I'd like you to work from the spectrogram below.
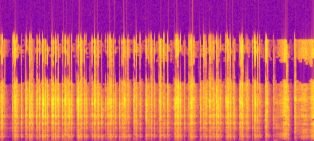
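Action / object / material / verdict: scrape / oak-look laminate flooring sample / laminate / none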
